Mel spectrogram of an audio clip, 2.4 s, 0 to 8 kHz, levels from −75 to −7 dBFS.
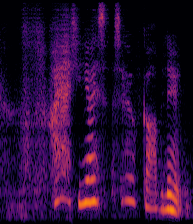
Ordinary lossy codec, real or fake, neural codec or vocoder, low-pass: none; fake; codec, 16 kHz, 0.3 kbps, FocalCodec; none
